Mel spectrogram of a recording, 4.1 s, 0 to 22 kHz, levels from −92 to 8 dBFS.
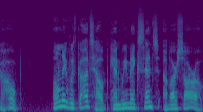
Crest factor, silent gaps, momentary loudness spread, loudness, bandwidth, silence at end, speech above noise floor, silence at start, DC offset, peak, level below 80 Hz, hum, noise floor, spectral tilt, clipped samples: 16 dB; none; 6 LU; -43 LUFS; 18 kHz; 0 s; 37 dB; 0 s; under 0.1%; -26 dBFS; -80 dBFS; none; -79 dBFS; -6.5 dB/octave; under 0.1%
